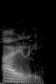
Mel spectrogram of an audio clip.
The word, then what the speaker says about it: Eiley: It's Addie, I think. No, it's Eiley. Is it Eiley? Okay, all right. That was the one that I had to ask 3 times to make sure the pronunciation was right. But it is Eiley. Okay, so it's Eiley. Think of the I.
